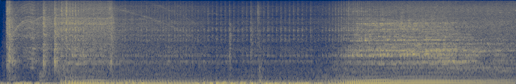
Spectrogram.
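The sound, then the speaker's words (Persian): A car engine cranks and catches, idles with a steady low rumble, then revs up and rises in pitch as the vehicle pulls away and drives out of the town, loud with no voices. “ماشین را افتاد و رفت و رفت از شهر زد بیرون”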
